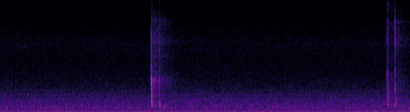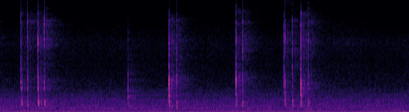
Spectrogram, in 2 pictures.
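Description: Typing on a computer keyboard: about nine irregular keystrokes spelling out a short file name. One key falls early and the rest bunch together in the second half, over a steady background hiss.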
